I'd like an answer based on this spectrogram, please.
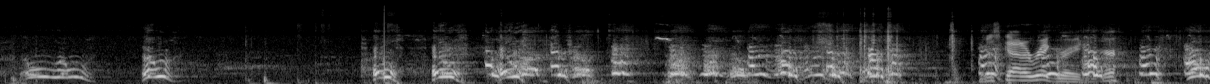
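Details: Bear-hunting hounds bay steadily: short, ringing barks and yelps repeated about twice a second, several dogs overlapping into a busy chorus, with a longer wavering howl near the end.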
